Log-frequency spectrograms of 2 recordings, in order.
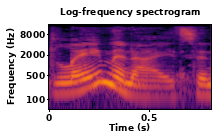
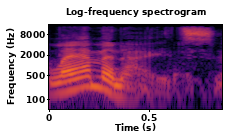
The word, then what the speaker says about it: Lamanites: she said Lamanites and not Lamanites. And so we've been mispronouncing it.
